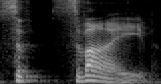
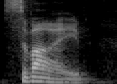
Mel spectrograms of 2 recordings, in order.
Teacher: it's written S-U-R, but we don't say the R, just survive.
